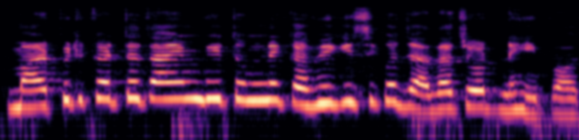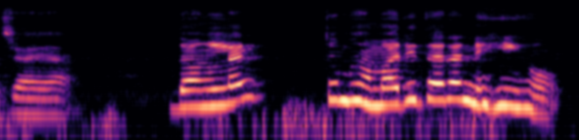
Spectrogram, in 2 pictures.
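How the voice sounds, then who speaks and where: An Indian-accented woman voicing a young male company president in a novel, calm, measured and coolly taunting. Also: high-pitched, a little hiss or hum. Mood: calm, frank.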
